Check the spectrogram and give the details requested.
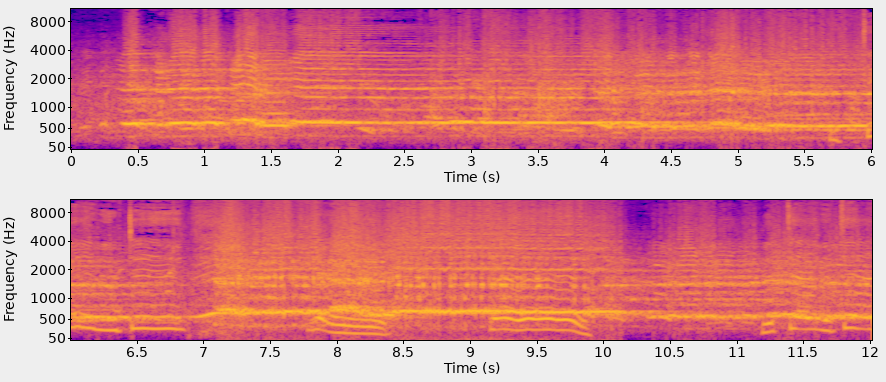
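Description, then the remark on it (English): About six happy football fans of the yellows, jumping around, loudly chant a song together on a train platform right next to someone waiting for the train, their rough male voices holding sustained, rising and falling notes that carry on without a break. “And this is what they sounded like on the platform right next to me while I was waiting for the train.”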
